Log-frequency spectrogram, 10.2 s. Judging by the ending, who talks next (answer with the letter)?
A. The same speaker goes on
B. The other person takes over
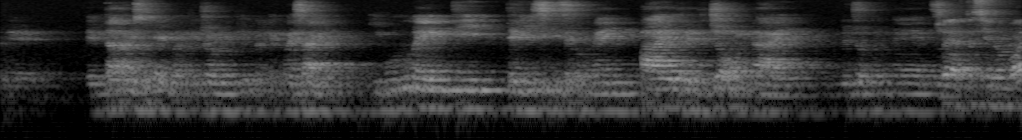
B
